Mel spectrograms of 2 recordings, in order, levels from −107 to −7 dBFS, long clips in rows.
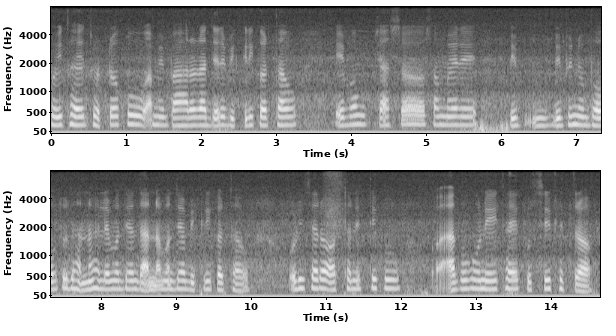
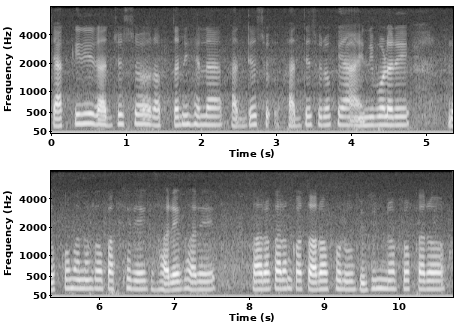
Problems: none marked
